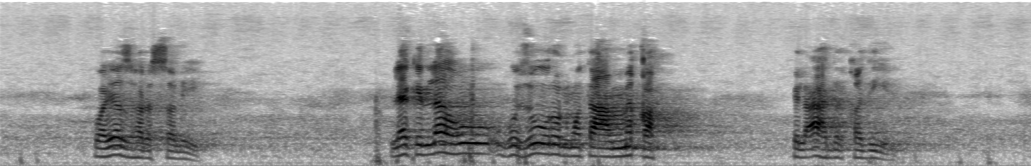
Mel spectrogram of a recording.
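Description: An elderly man speaks calmly and slowly into a microphone, with pauses.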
